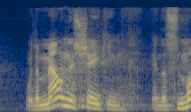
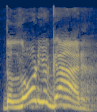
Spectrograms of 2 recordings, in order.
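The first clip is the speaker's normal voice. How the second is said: louder, slower, each word driven home; emphatic proclamation; 5 semitones higher, 5 dB louder, slower than usual. Acted. Preacher thundering the divine name to the congregation. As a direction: proclaim it to the back row. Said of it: "pay attention ... phrase repeated".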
